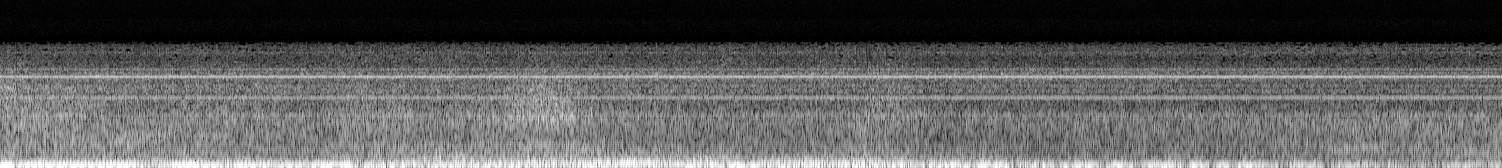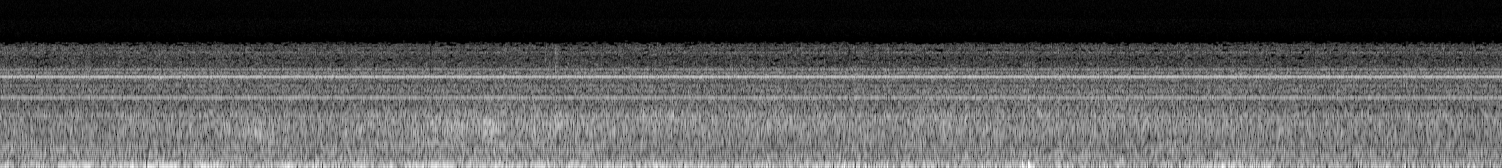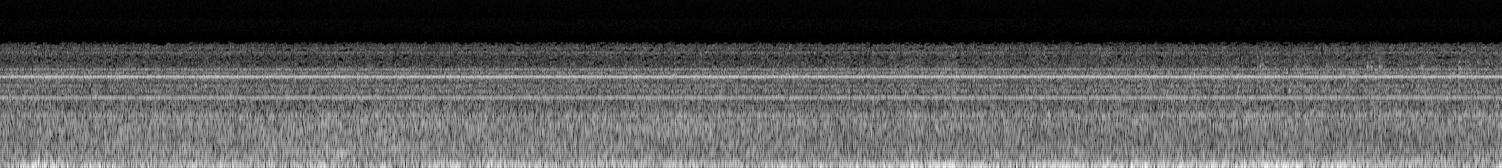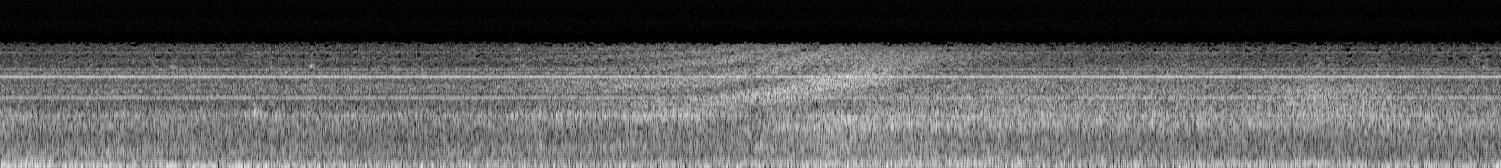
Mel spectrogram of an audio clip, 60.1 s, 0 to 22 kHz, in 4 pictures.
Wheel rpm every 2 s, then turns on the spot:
0, 0, 0, 0, 0, 0, 0, 0, 0, 0, 0, 0, 0, 0, 0, 0, 0, 0, 0, 0, 0, 0, 0, 0, 0, 0, 0, 0, 0, 0.
none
